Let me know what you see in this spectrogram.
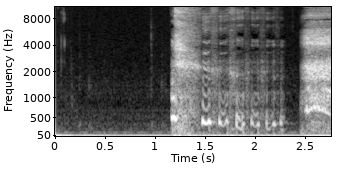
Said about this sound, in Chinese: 是不是因为妹妹轻轻的喘息声又撩动哥哥了呢？热热的气息喷射在哥哥的耳边，有没有撩动哥哥的心呢？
